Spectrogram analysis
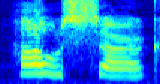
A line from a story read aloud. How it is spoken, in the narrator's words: cried Toad, crying afresh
